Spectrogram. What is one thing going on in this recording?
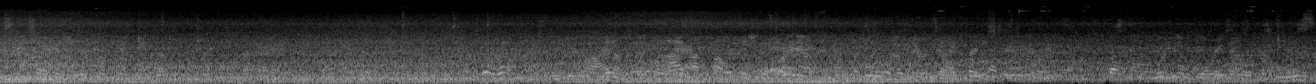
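A crowd of people talk and call out a short way off.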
